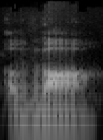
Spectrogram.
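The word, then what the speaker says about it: ظاء: And when it has a fetha, we're going to pronounce that A sound like aw. So we would say dha rather than tha.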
